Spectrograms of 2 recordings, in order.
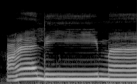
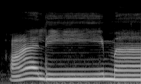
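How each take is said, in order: No difference in how they are said.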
